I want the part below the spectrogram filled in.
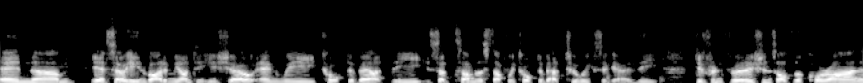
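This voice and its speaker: A man in a plain, everyday voice speaks fairly quickly, his pitch fairly high. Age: 60s. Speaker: theology lecturer. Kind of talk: casual interview.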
